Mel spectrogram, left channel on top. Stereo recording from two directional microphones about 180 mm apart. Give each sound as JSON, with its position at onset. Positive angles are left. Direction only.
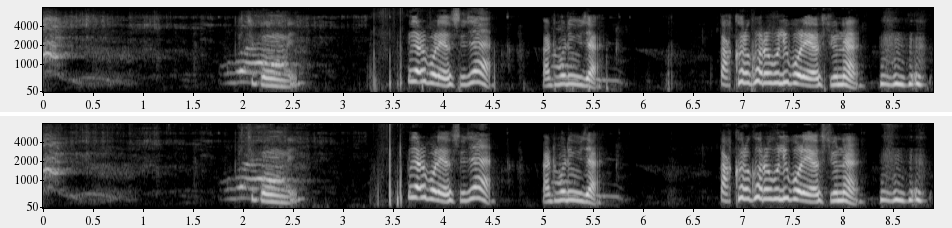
{"t": 2.1, "sound": "speech", "side_deg": -20}
{"t": 3.6, "sound": "speech", "side_deg": -10}
{"t": 6.7, "sound": "speech", "side_deg": -20}
{"t": 8.1, "sound": "speech", "side_deg": -5}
